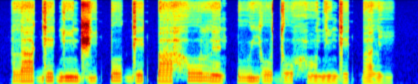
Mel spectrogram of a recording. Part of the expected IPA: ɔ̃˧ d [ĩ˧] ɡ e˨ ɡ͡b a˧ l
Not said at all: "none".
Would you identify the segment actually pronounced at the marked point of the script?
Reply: ĩ˧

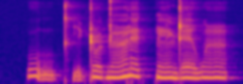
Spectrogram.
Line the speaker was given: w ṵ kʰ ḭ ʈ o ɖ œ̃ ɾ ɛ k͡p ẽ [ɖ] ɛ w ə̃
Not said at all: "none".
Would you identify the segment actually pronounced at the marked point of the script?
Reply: ɖ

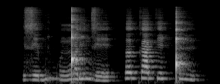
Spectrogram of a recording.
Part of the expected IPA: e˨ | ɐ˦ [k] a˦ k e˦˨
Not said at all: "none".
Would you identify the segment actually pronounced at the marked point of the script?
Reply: k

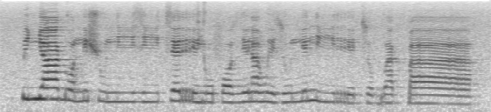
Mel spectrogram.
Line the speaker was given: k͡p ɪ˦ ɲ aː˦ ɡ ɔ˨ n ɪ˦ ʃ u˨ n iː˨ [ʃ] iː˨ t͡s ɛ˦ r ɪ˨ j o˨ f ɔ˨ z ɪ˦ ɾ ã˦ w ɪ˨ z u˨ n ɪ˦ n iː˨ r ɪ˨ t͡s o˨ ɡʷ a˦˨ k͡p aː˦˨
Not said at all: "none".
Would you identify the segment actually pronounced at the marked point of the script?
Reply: z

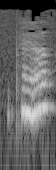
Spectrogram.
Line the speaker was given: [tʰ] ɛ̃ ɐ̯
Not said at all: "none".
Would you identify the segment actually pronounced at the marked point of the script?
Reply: pʰ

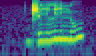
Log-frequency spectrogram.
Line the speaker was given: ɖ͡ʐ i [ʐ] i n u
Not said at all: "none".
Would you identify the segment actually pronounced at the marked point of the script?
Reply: l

